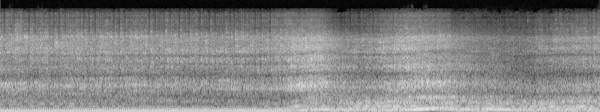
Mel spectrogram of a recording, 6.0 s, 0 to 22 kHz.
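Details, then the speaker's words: 1978 Pontiac Trans Am V8, cold-blooded, old mufflers bought 2018 before new Pypes mufflers: deep throaty idle burble swelling into booming rev, heavy low rumble; exhaust drone unbearable in cabin with T-tops in and windows up. "it sounds really good but except for that drone that drone just drives me nuts so uh hopefully we're going to eliminate that with these new Mufflers"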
